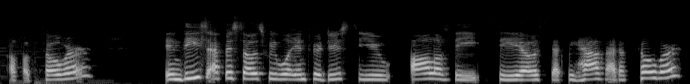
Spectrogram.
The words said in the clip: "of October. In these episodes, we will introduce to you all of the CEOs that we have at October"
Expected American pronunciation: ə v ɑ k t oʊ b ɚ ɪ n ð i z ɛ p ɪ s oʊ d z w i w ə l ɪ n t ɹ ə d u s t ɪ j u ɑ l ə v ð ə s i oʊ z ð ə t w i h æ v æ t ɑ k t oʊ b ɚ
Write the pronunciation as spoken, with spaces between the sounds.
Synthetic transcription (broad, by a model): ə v ɑ k t oʊ b ɚ ɪ n ð i z ɛ p ɪ s oʊ d z w i w ə l ɪ n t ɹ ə d u s t ɪ j u ɑ l ə v ð ə s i oʊ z ð ə t w i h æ v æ t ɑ k t oʊ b ɚ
